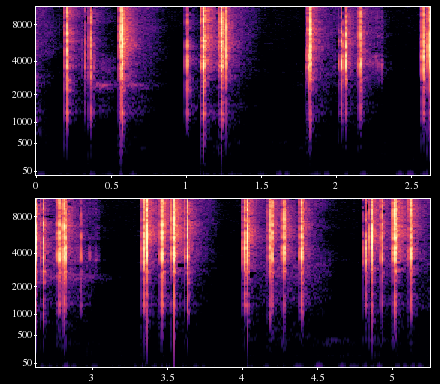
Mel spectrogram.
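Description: Long pink nails tap and scratch a pair of small, light, thin wire-frame metal eyeglasses with clear lenses, held close to the mic. Crisp, bright clicks arrive in quick, irregular bursts of two to four, each dying away instantly with no ring, separated by brief near-silent pauses.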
